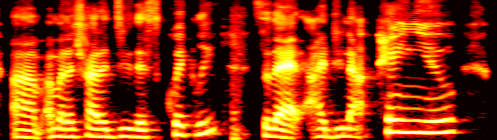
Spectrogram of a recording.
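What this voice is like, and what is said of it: Scratchy voice from a cold. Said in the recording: “My voice is a little bit scratchy ... my children brought me a cold”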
